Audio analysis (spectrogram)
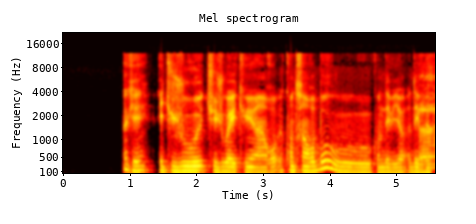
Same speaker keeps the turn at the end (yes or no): no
